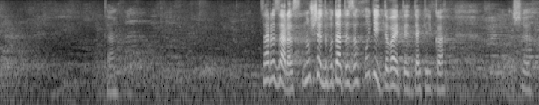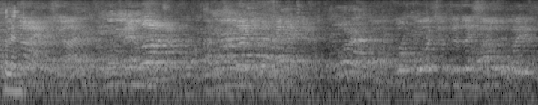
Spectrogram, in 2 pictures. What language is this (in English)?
Ukrainian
